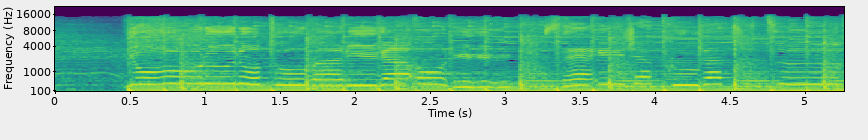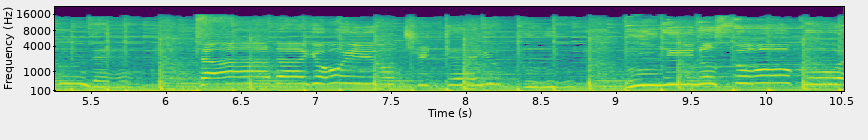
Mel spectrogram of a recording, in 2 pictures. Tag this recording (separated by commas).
Music, Sound effect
